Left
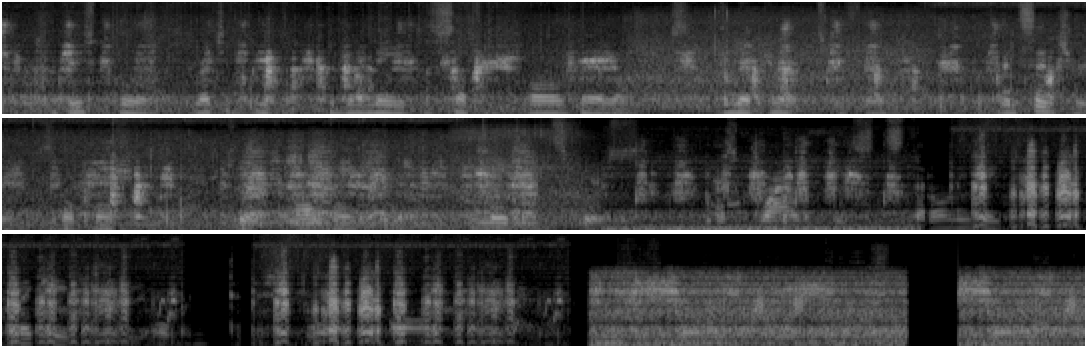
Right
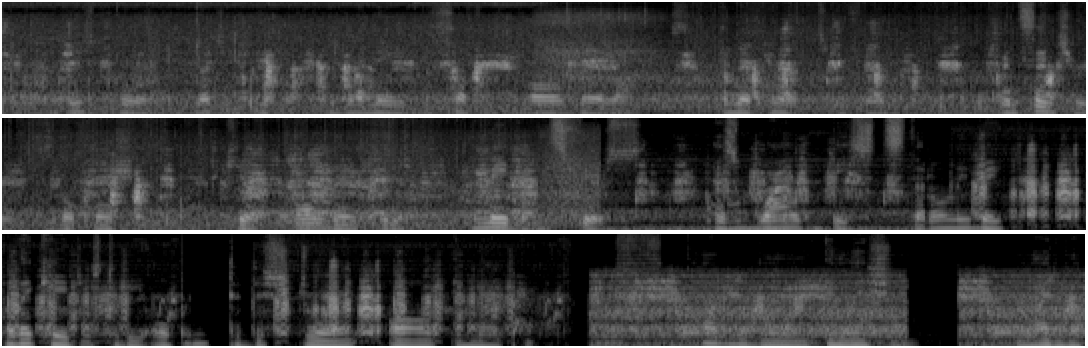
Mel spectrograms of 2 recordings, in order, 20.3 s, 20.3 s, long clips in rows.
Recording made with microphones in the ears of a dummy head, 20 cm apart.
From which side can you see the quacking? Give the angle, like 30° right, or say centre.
40° left.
